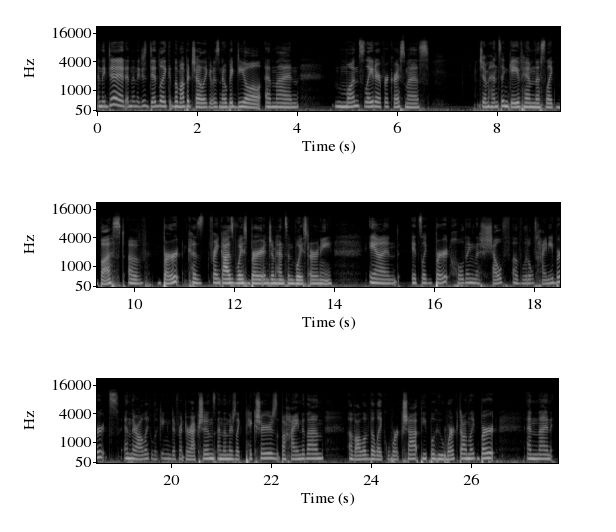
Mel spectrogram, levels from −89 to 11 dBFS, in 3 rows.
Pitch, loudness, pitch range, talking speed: 195 Hz, -31 LUFS, 185-215 Hz, 180 wpm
